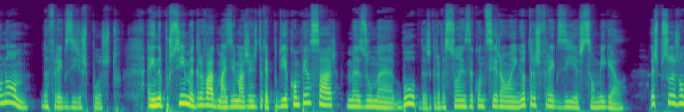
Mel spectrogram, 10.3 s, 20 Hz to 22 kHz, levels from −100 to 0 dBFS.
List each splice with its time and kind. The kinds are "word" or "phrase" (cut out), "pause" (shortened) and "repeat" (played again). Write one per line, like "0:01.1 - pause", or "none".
0:02.9 - phrase
0:03.9 - word
0:05.1 - pause
0:06.3 - word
